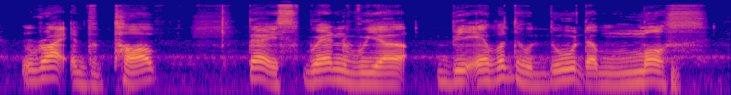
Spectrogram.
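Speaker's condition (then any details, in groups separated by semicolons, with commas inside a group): Ataxia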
